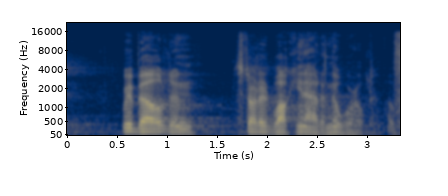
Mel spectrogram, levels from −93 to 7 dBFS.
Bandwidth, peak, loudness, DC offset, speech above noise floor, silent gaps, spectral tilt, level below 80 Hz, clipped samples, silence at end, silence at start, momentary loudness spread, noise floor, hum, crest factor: 16 kHz; -10 dBFS; -31 LUFS; under 0.1%; 36 dB; none; -6 dB/octave; -68 dBFS; under 0.1%; 0 s; 0.55 s; 19 LU; -66 dBFS; none; 24 dB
